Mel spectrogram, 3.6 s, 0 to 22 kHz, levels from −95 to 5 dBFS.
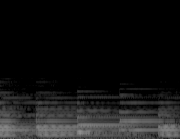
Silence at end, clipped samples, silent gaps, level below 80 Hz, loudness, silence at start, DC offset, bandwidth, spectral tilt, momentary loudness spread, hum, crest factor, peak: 0 s; under 0.1%; none; -72 dBFS; -49 LUFS; 0 s; under 0.1%; 2.3 kHz; -10.5 dB/octave; 7 LU; none; 14 dB; -32 dBFS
